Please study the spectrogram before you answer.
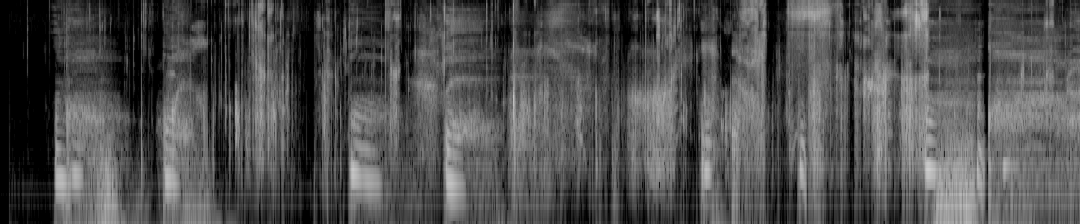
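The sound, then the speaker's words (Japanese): Eating and chewing sounds: many irregular wet smacks and crunchy bites, with soft breathy sighs mixed in between them, moderately loud and close. “それどころか、すっごく気持ちよく、おいしく食べて差し上げますわ。 それでは、いただきます。”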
